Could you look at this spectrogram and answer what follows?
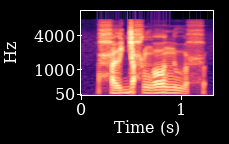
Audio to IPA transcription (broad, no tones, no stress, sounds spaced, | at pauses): ħ ə ɟ ə ħ ŋ ɔ n u ħ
